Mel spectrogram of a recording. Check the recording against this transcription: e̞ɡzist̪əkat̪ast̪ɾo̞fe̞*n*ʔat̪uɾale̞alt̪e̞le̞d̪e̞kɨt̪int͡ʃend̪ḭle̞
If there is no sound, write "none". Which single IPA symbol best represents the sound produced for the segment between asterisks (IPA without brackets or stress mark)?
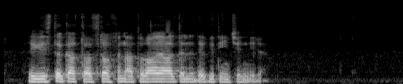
n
